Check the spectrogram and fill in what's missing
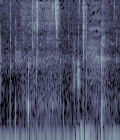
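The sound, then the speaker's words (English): Quiet mouth sounds of someone taking a little sip of a drink after a toast, with a few soft wet clicks and swallows spread over a couple of seconds against a low background hum. “Let's have a little sip.”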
